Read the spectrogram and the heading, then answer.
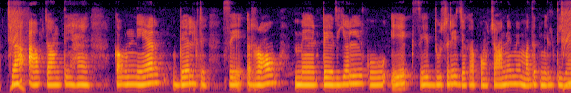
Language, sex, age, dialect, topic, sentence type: Hindi, female, 31-35, Awadhi Bundeli, agriculture, statement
